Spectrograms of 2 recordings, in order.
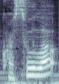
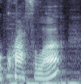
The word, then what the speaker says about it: crassula: in this video we're going to discuss the crassula or crassula however you prefer to pronounce it perfe leotta falcata and this is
